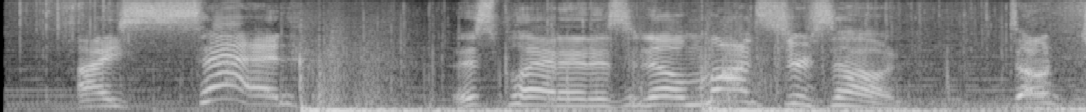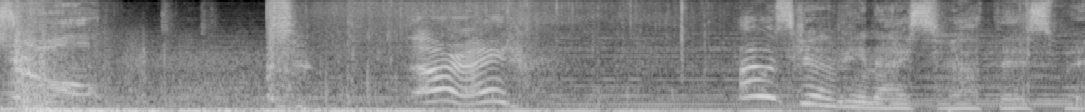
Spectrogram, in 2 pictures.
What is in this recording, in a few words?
Animation, voice over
